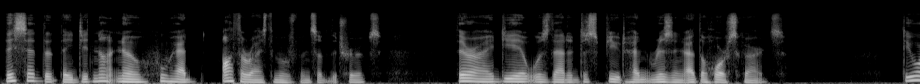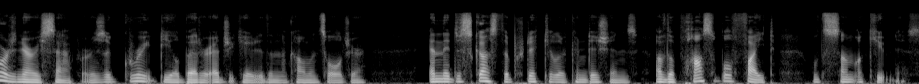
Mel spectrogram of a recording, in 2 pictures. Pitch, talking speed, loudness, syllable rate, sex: 115 Hz, 175 wpm, -23 LUFS, 5.7 syllables/s, male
